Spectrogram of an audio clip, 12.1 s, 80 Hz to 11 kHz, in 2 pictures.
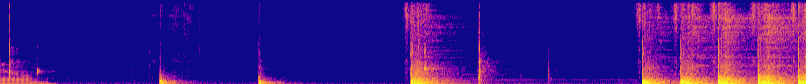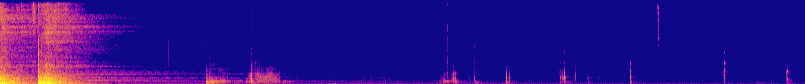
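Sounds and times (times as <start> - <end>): hammer striking metal punch: 3.0 - 4.0, 4.8 - 8.1.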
